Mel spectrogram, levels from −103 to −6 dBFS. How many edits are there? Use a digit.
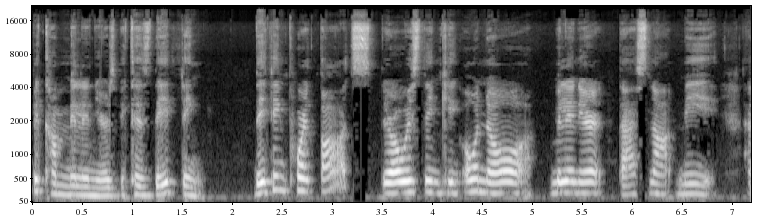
0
